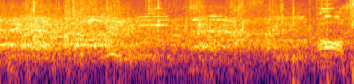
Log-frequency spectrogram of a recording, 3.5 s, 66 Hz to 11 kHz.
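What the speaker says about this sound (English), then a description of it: "You hear this crowd just eating out of his hand, oohing and on every time he advances." Crowd noise from EA Sports UFC 4 during an Israel Adesanya versus Paulo Costa fight, a steady roar of arena crowd swelling with oohs, heard under continuous commentary.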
